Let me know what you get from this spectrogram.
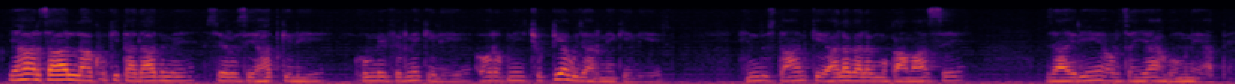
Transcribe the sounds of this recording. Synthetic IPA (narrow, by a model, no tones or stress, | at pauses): jɐɦãɐɾsaːlːaːkʰõkit̪aːd̪aːd̪mẽseːɾosijaːɦət̪kelieɡʱuːmnepʰɪɾnekelieɔːɾɐpnit͡ʃʰʊʈːijaɡʊd͡ʒaːɾnekelie | hɪ̃nd̪ʊst̪aːnkeɐləɡɐləɡmʊkaːmaːt̪se | zaːɪɾijẽɔːɾsɐjaːɦɡʱuːmnea̰ːt̪e̥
